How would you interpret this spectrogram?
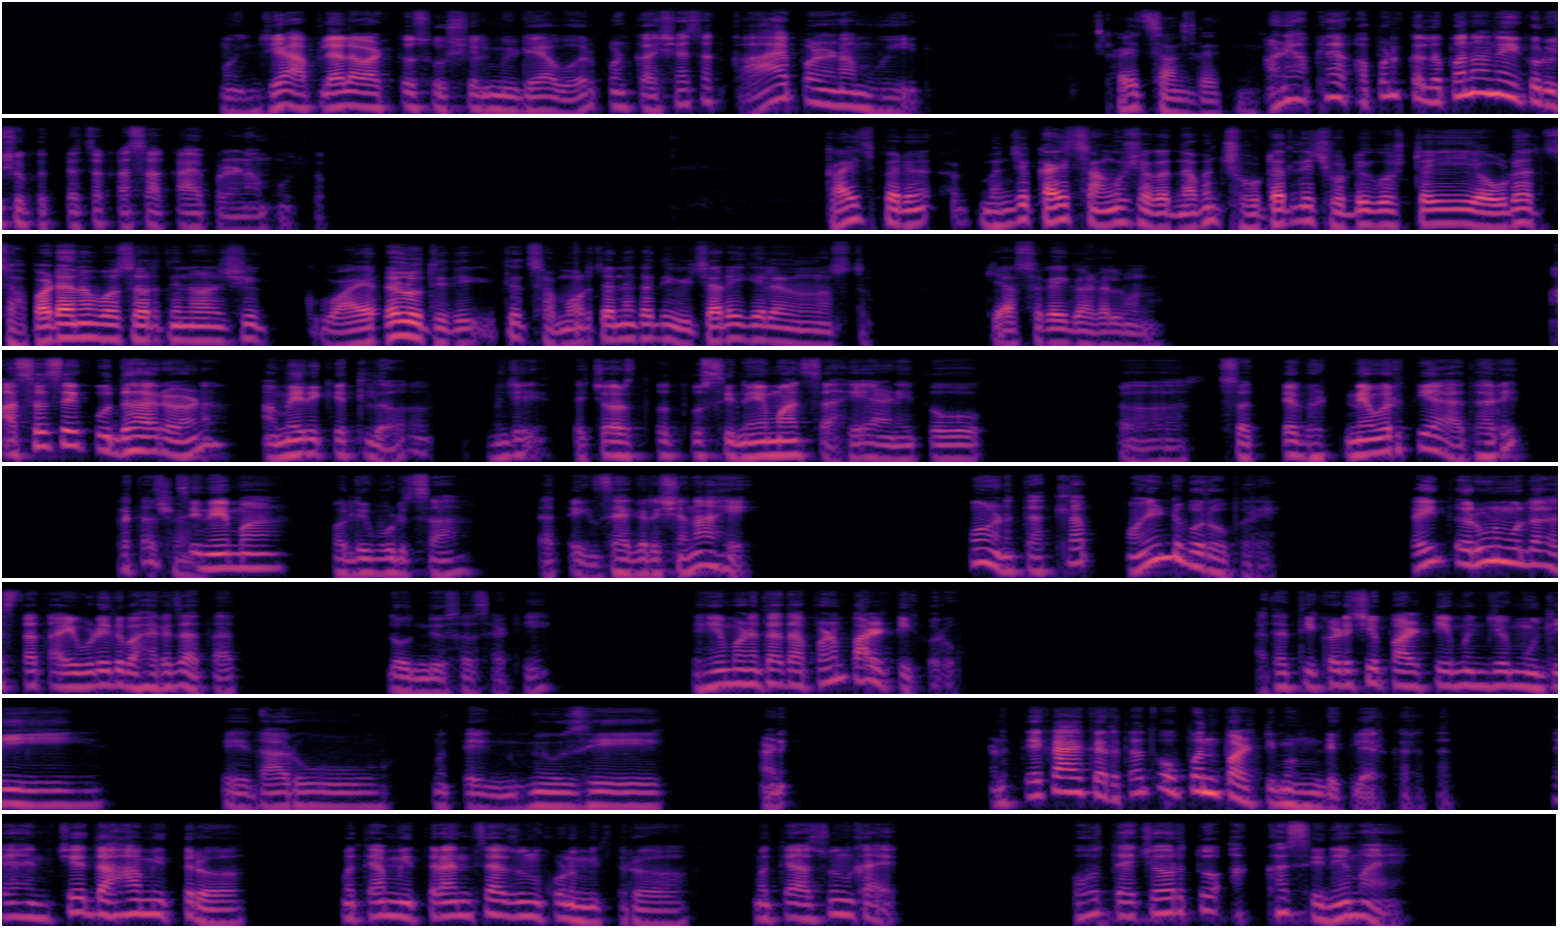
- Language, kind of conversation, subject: Marathi, podcast, सोशल मीडियावरील माहिती तुम्ही कशी गाळून पाहता?
- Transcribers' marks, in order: other noise; tapping; other background noise; in English: "व्हायरअल"; in English: "एक्साग्रेशन"; in English: "म्युझिक"; in English: "ओपन"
